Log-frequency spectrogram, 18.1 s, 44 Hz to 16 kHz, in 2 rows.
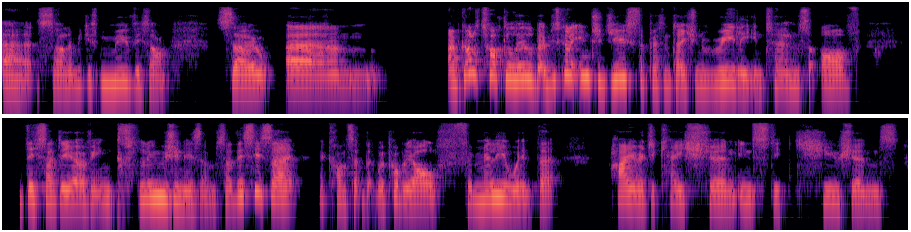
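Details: Stuttering (stammering) in an adult woman academic who has stammered throughout 18 years as a higher-education lecturer.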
